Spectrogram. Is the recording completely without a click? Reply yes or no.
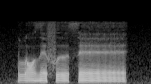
yes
